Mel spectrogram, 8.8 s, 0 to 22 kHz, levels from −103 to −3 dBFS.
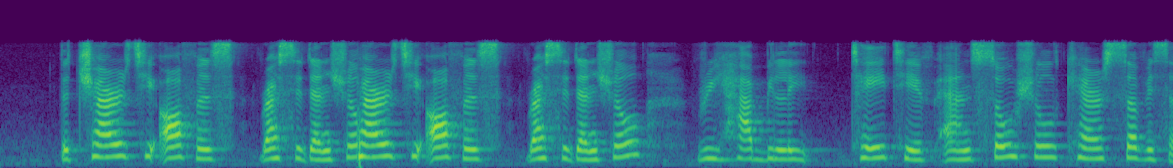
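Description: At 2.67 s a stream segment is repeated: the player queued the same chunk of the stream twice, so about 2.0 s of speech, running to 4.67 s, plays a second time before the programme continues. A small blip marks the jump back, where the waveform breaks abruptly. On a spectrogram the same pattern of harmonics and formants appears twice in a row, with a thin vertical broadband line at the splice.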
